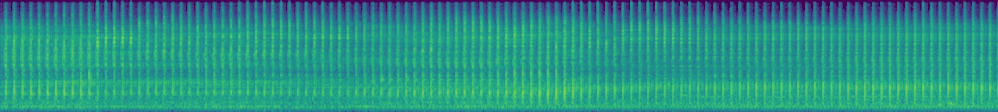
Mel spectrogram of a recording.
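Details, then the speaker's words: Radial shockwave therapy, first session, on a student's tender shoulder where the backpack presses: rapid, steady percussive pounding, about four pulses a second, louder than electromagnetic focused shockwave. "You can hear that very percussive pounding back and forth of that instrument. The focus is a much quieter machine because it's actually going through an electromagnetic current versus this being a percussive way to make that current or way to make that sound wave."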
